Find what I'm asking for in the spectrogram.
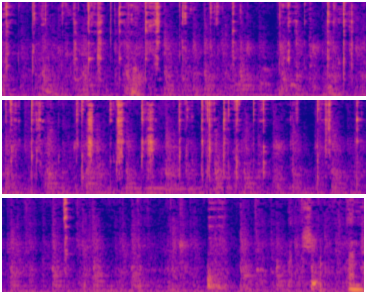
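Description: A teaspoon stirs pork ciorbă enriched with sour cream and egg in a cauldron, giving quick, irregular metallic clinks and scrapes against the pot throughout, close and fairly quiet.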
